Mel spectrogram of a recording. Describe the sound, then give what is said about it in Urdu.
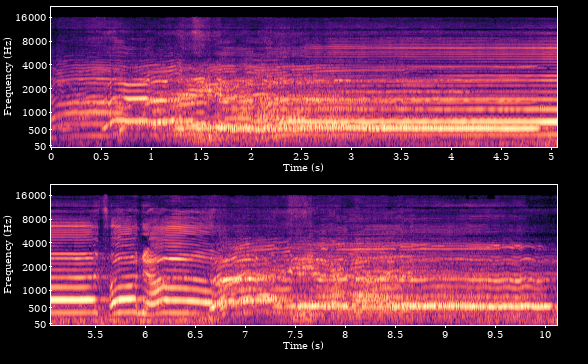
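A crowd of Sikh pilgrims chants slogans together in loud, sustained unison as they enter a centuries-old gurdwara in Nankana Sahib, Punjab, Pakistan, voices rising and falling in long drawn-out calls with a brief surge of shouting partway through. “نعرے لگاتے یہ سکھ یاتری ننکانہ صاحب میں اپنے صدیوں پرانے گردوارے میں داخل ہو رہے ہیں.”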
